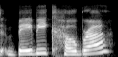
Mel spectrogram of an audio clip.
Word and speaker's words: BabyQobra: Now it is Baby Cobra.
